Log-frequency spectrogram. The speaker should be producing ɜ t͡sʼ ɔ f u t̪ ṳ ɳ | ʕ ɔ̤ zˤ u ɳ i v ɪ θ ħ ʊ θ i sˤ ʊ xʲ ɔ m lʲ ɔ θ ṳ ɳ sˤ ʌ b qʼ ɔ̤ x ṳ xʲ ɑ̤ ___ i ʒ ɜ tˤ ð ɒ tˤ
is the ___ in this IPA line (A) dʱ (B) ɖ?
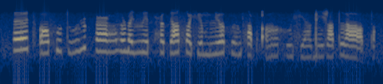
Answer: B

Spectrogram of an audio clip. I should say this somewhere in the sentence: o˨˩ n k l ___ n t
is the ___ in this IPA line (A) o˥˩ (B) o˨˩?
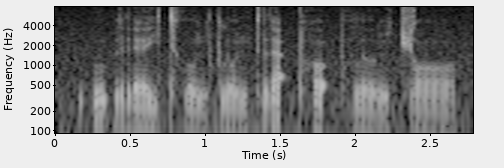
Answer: B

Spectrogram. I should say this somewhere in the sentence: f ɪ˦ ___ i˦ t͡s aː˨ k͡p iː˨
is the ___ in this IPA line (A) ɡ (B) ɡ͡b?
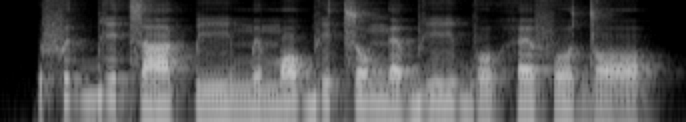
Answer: B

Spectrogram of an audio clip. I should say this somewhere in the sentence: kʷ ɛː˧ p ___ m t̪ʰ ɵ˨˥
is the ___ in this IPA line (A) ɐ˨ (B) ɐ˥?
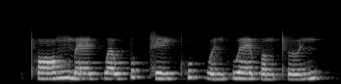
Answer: A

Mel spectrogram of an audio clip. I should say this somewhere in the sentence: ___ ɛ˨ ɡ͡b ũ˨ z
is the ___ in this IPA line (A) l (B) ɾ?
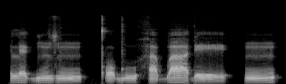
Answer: A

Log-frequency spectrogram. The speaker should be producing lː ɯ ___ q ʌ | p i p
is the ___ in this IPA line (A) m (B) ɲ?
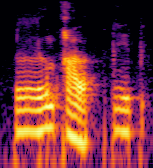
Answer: A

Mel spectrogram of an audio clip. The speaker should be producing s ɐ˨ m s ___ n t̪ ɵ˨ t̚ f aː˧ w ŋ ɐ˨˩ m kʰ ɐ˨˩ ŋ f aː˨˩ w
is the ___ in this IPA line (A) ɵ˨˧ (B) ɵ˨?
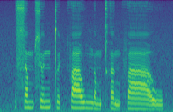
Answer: B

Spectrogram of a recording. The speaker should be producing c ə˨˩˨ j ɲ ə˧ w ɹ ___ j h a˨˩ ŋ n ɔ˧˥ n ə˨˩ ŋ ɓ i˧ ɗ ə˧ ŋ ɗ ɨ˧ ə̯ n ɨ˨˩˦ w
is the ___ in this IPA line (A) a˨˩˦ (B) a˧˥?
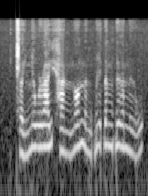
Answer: B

